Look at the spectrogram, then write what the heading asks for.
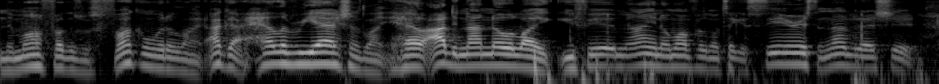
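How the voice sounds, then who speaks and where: Very fast delivery with hardly any pauses and ordinary pitch variation. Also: man, fairly high pitch for a man. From Chicago north side (Rogers Park). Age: young. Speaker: rapper. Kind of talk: casual interview chat.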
